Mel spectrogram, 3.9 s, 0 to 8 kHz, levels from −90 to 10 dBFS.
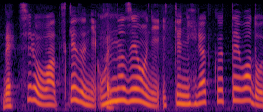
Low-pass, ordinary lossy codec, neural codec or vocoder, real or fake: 7.2 kHz; none; none; real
